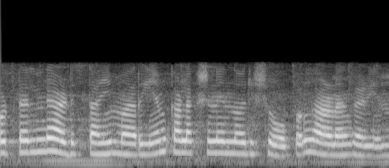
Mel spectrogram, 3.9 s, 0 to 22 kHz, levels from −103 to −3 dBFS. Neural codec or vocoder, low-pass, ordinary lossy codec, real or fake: none; 5.4 kHz; AAC, 48 kbps; real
